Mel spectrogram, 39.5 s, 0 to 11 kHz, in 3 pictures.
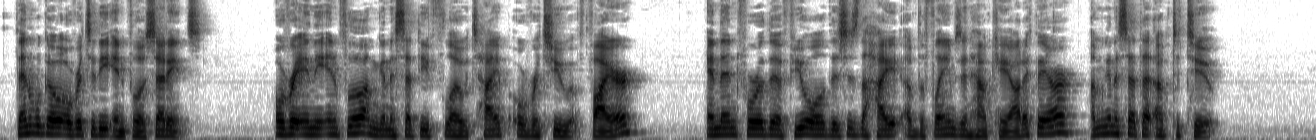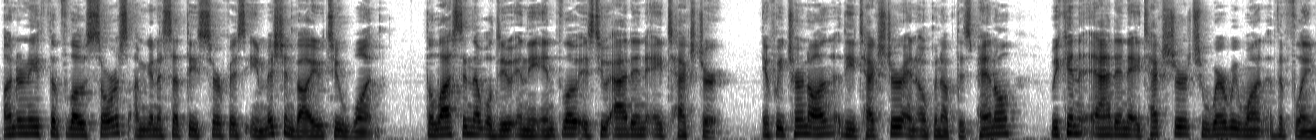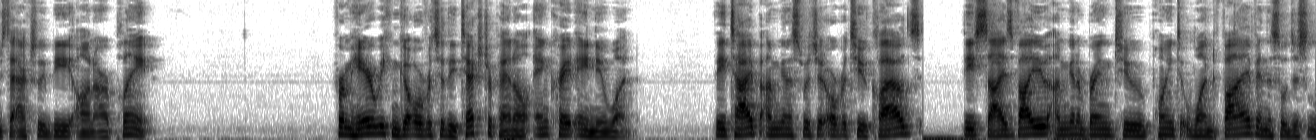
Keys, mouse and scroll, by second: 0.0 click, 4.2-6.8 drag, 10.3-11.7 drag, 13.7-15.5 drag, 15.9 click, 17.2 scroll down 6, 20.6 click, 21.4 scroll down 4, 22.2-22.6 drag, 22.6-23.4 scroll down 8, 30.6 click, 32.0-35.5 drag, 35.5 BackSpace, 36.4-39.4 drag.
